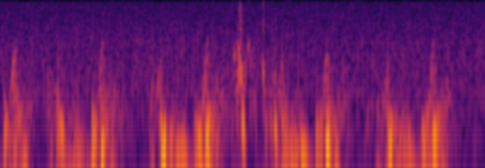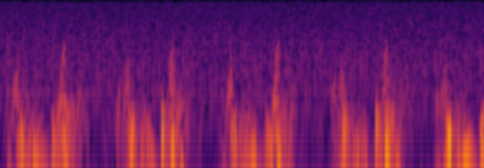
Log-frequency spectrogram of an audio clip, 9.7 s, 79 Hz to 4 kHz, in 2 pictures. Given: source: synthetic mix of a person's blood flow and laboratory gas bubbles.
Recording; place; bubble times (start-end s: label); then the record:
Doppler ultrasound of blood flow; precordium
2.31-2.80 s: bubbles
From the record:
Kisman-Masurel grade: 222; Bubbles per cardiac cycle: several, 3 to 8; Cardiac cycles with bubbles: 10 to 50%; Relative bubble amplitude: moderate (0.250 to 0.450); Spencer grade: 2 (many but less than half of the cardiac periods contain bubble signals, singularly or in groups); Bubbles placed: anywhere in the cardiac cycle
